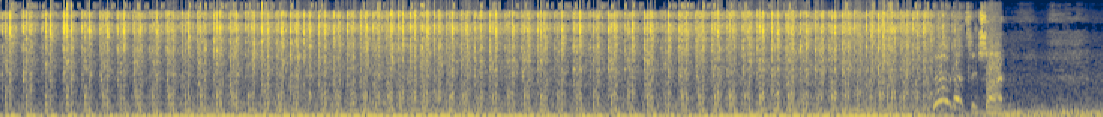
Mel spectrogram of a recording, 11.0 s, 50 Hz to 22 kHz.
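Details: Big-cam big-block Chevy 454 V8, first cold start on the engine stand, untuned, carburetor problems; loud choppy fast idle with about three lope beats a second, then shuts off; camera audio may sound like rod knock, but it sounds healthy in person.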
